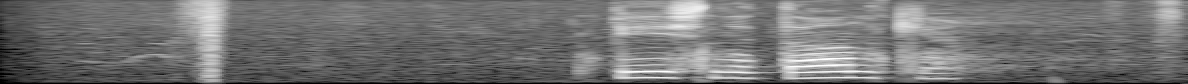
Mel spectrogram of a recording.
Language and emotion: Russian, sad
